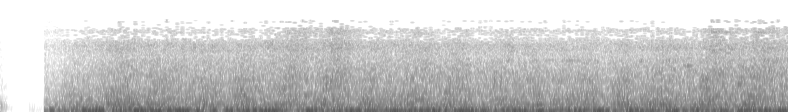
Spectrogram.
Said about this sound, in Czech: Huk tramvaja preko mosta na Savi, jednog od simbola glavnog grada, prema najavama vlasti, broji svoje posljednje mjesece.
